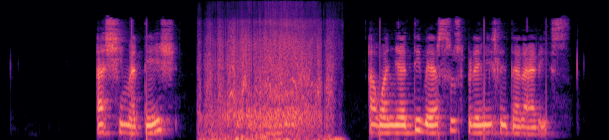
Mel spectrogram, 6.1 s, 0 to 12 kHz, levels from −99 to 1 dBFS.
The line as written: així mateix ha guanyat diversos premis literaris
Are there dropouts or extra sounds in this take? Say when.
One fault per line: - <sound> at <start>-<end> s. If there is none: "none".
- squeak at 2.0-3.5 s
